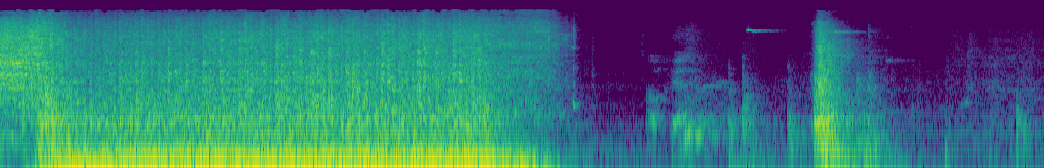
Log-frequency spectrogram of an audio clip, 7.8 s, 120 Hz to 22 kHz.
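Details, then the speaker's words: V8 after setting ignition timing, vacuum advance lines unplugged: catches at once and holds loud, even, lumpy idle a few seconds before shutoff; normal easy start. "that fired up really easy"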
